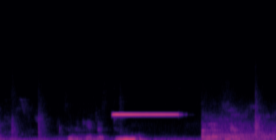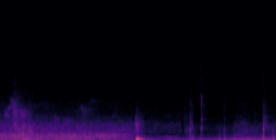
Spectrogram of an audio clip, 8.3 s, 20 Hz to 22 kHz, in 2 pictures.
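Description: Built-in electric oven's control panel giving one long high-pitched beep of about a second as it is set to preheat to 200 degrees. A steady hum follows, with a single thump about six seconds in.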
